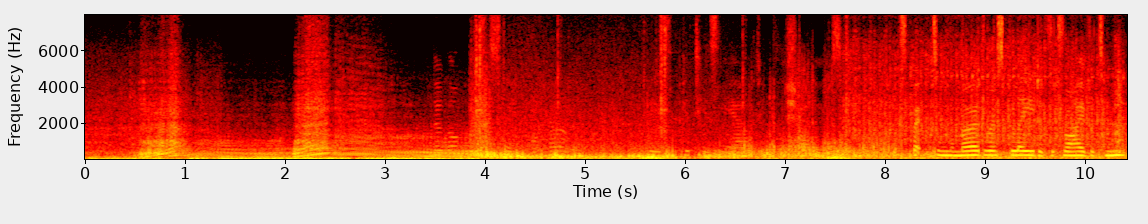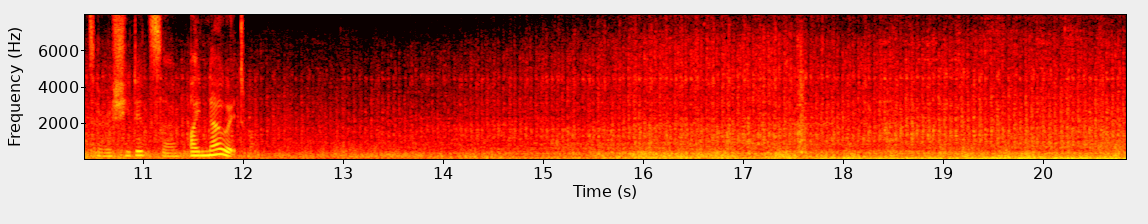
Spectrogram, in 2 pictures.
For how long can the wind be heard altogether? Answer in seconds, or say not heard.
21 s.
